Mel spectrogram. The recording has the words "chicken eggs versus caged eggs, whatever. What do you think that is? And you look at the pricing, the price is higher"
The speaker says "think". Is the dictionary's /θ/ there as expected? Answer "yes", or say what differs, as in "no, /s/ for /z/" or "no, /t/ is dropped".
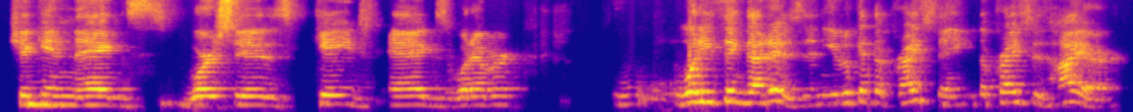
yes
